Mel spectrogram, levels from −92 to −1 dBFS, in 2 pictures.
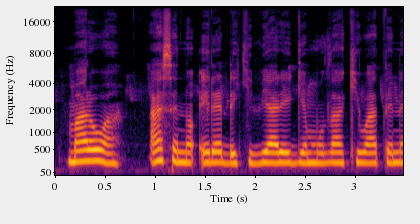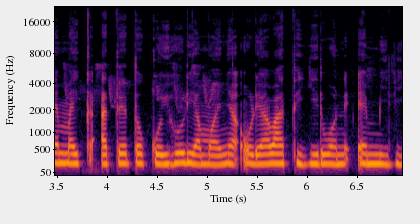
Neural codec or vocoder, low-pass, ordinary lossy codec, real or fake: vocoder, 44.1 kHz, 128 mel bands every 512 samples, BigVGAN v2; none; none; fake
